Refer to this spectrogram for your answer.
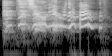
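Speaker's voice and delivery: high, breathless shrieks of laughter, close to tears; hysterical laughing. Real, not acted. Gamer startled by a scary sound, laughing hysterically. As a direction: laugh in shock until it almost turns to crying.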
